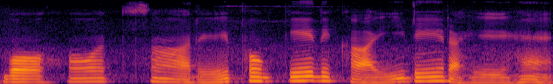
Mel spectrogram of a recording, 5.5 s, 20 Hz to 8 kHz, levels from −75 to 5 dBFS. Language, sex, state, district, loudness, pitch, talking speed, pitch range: Hindi, male, Madhya Pradesh, Umaria, -20 LUFS, 115 Hz, 75 wpm, 95-135 Hz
